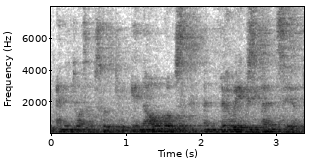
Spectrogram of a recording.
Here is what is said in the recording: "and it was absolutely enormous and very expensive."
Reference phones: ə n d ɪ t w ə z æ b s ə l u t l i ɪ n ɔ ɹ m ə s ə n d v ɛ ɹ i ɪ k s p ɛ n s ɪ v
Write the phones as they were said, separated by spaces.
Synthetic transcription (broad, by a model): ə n ɪ t w ə z æ b s ə l u t l i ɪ n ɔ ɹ ə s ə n v ɛ ɹ i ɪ k s p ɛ n s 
